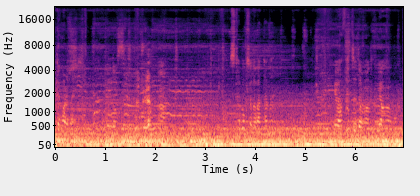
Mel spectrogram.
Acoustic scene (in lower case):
car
